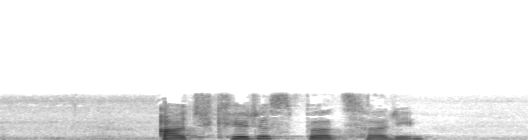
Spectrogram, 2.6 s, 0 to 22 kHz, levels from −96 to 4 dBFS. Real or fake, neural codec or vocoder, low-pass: real; none; 7.2 kHz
